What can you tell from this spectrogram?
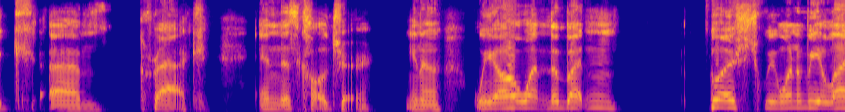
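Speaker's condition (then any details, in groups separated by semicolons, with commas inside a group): Cerebral palsy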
